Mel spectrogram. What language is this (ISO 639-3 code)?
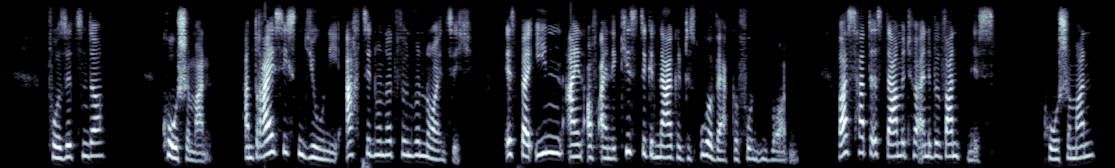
deu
